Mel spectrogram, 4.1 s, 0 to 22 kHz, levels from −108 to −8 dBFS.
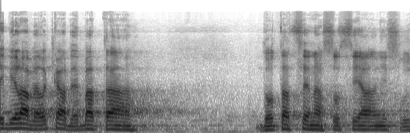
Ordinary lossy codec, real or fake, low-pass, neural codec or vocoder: Opus, 24 kbps; real; 14.4 kHz; none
